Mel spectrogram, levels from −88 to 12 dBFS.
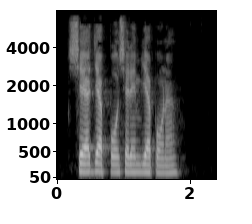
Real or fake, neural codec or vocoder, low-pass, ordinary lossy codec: real; none; 7.2 kHz; MP3, 48 kbps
